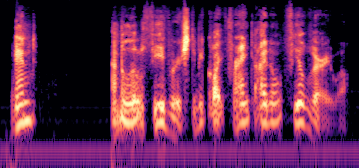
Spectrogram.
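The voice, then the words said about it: Scratchy, sore-throated voice. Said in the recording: “my voice is a little scratchier than usual. I have a sore throat.”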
